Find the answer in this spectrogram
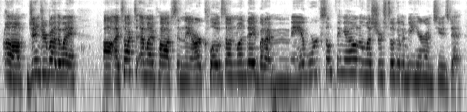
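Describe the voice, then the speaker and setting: A woman's voice: on the high side, quick pace, pushed and bright, poor audio. A woman hosting a casual live stream, chatting and laughing often with guests. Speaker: host.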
